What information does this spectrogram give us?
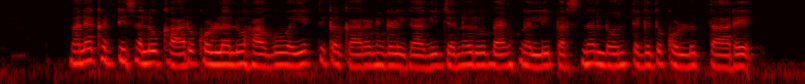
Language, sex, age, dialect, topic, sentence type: Kannada, female, 41-45, Mysore Kannada, banking, statement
